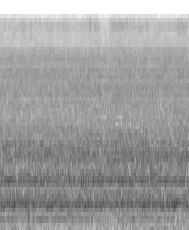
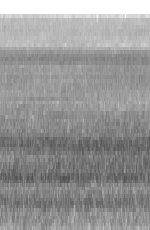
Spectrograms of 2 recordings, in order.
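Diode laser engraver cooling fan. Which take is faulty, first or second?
second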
